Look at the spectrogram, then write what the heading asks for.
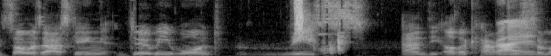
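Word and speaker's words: Rhys: And he says it's pronounced Evangeline and Reese were the two names I had problems pronouncing, and he's Evangeline and Reese, I believe.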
